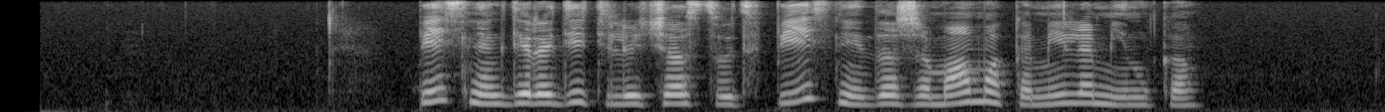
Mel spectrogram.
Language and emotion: Russian, neutral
